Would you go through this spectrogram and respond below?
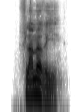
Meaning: flummery (dessert)
- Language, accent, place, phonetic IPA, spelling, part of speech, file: German, Germany, Berlin, [ˈflaməʁi], Flammeri, noun, De-Flammeri.ogg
